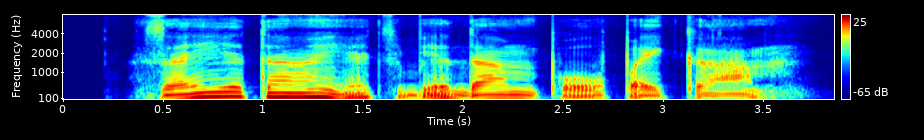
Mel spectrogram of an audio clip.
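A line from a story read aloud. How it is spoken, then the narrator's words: Lazy drawl. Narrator (Russian): лениво протянул бармен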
